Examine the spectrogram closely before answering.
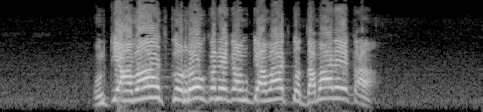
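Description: An elderly man speaks firmly into a microphone.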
